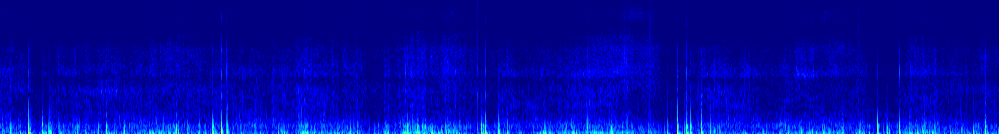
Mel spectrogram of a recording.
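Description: Long polished nails of both hands tap and scratch the plastic bubble wrap surface of a flat padded envelope. Soft, muffled, dull taps land irregularly over a continuous low scratching rustle, with a few sharper clicks standing out. The sound stays quiet and dark throughout, with almost no high end.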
